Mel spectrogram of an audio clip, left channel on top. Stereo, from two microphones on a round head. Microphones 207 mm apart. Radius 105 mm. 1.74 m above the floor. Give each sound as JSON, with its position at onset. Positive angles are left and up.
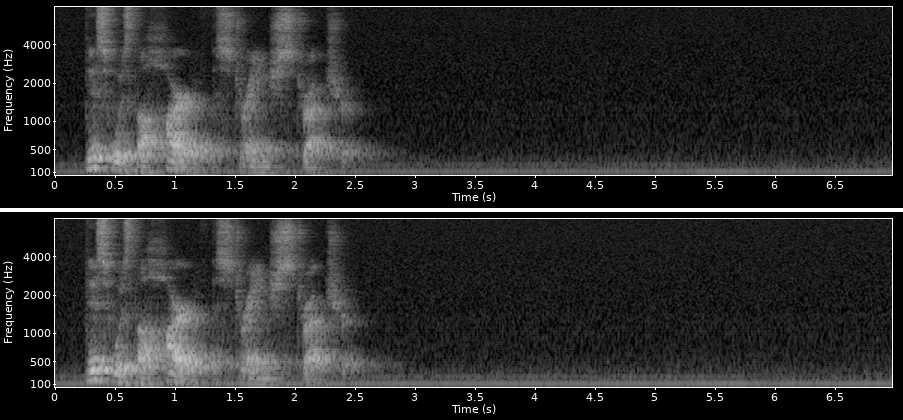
{"t": 0.2, "sound": "a man speaking", "side_deg": 0, "distance_m": 1.3}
